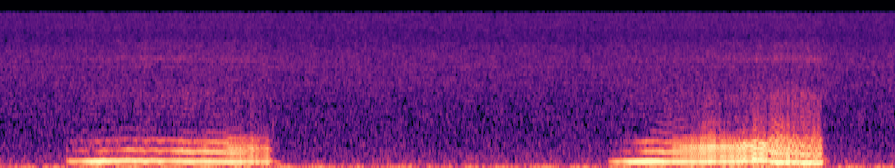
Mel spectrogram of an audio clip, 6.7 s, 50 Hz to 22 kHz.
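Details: A sleeping tabby cat snores: two drawn-out, tonal, buzzy breaths about four seconds apart, roughly 15 breaths per minute, over a low steady hum.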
